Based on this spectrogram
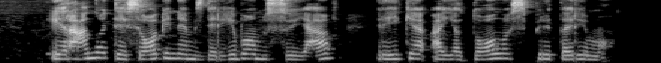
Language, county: Lithuanian, Panevėžys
